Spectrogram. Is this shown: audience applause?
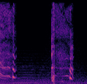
no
